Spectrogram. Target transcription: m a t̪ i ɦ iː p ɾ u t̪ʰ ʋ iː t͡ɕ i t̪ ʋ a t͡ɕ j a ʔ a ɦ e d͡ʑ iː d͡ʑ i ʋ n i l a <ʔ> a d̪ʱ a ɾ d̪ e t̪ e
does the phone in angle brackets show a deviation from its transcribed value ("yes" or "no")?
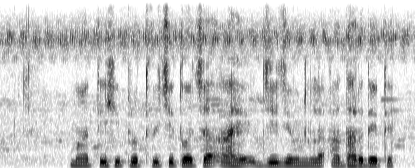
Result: no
